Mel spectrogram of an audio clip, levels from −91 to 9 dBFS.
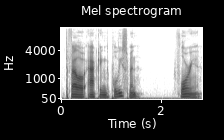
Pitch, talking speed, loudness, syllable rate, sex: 115 Hz, 105 wpm, -19 LUFS, 6.0 syllables/s, male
